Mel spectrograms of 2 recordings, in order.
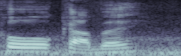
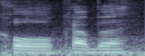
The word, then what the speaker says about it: Calke Abbey: So, today we're going to a place called Cababie. Um, it's actually spelled Calabi, but um I'm reliably informed that it's actually pronounced Cababie.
